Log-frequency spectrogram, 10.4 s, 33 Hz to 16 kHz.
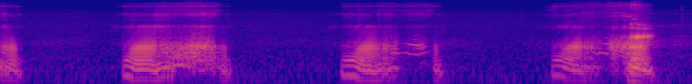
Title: Snoring as 2:46 am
